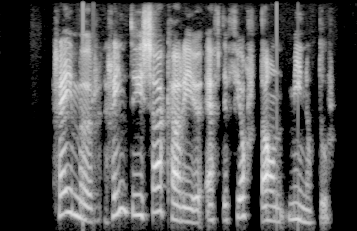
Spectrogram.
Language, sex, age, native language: Icelandic, female, 30-39, Swedish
